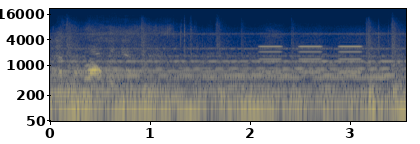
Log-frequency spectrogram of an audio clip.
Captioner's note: beeping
